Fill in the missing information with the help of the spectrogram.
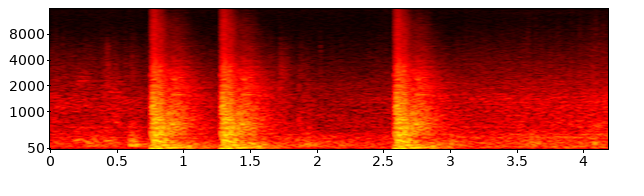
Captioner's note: guns fire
